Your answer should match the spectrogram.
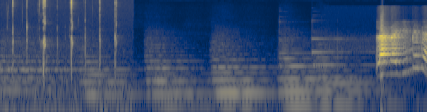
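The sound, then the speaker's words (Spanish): A quick run of about seven sharp tongue clicks imitates clopping hooves. Muffled voices follow, ending in a loud, high-pitched vocal outburst. “aunque quedó con un ligero trauma cuando alguien hacía el sonido de los cascos, ya sabes, como así de”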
